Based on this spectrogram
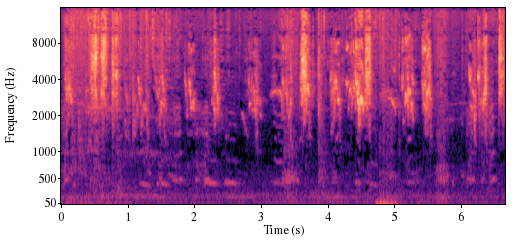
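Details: Budgies chattering steadily, a dense run of short, high, scratchy chirps and squeaks repeated several times a second with brief pauses.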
